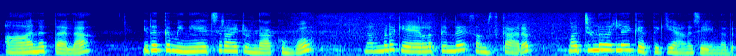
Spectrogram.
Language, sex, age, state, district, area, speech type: Malayalam, female, 18-30, Kerala, Pathanamthitta, rural, spontaneous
